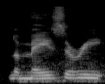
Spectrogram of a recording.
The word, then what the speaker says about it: lamasery: It's a mythical, here we go, harmonious village, gently gilded from a lamasery enclosed in the western end of the Kunlun Mountain.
